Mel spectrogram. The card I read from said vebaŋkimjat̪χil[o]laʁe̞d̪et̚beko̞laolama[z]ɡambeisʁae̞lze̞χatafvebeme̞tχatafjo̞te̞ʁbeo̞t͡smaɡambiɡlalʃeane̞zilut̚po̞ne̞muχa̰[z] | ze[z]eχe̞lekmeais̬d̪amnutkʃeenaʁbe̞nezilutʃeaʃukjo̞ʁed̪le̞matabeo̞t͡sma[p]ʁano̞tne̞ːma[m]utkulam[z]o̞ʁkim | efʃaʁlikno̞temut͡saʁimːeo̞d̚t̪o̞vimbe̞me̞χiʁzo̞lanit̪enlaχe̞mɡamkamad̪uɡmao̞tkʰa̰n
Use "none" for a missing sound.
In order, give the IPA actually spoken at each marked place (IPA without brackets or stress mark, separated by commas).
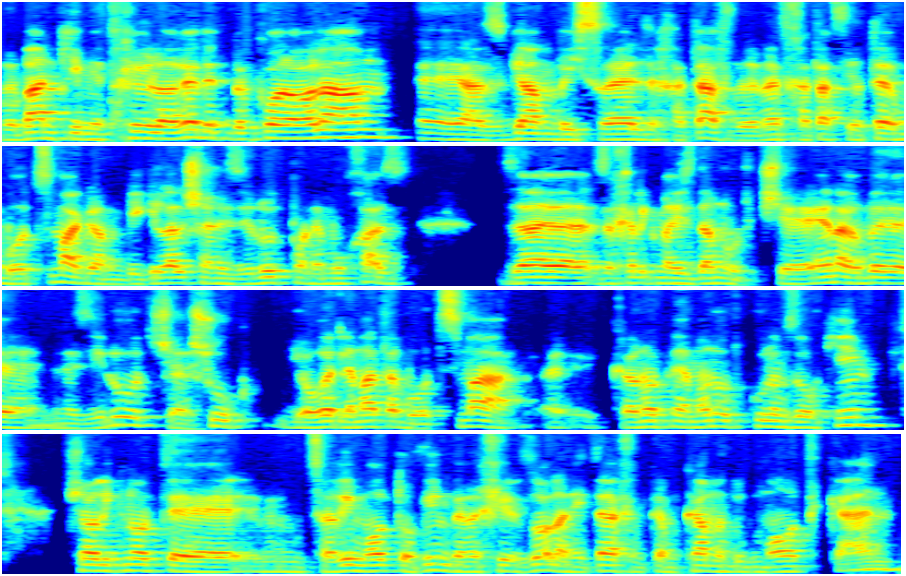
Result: u, z, z, z, k, n, z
